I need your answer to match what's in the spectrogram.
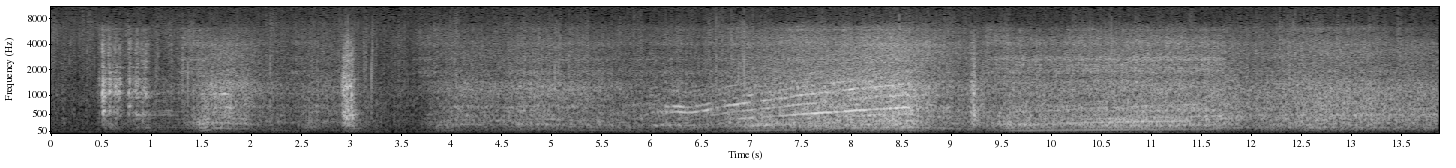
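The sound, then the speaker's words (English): A parked car that thieves broke into is started: the engine turns over after a few sharp clunks, then revs up with a rising whine and settles into a steady, rumbling idle, with no talking. “Okay, Snow, start her up.”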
